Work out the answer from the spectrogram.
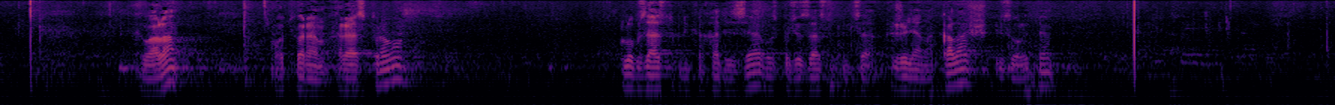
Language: Croatian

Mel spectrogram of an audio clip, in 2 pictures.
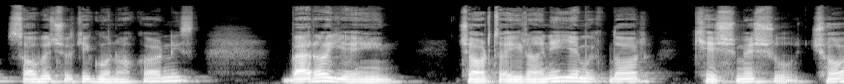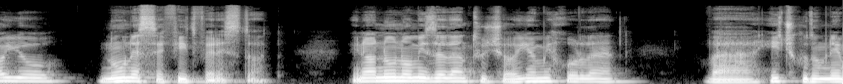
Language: Persian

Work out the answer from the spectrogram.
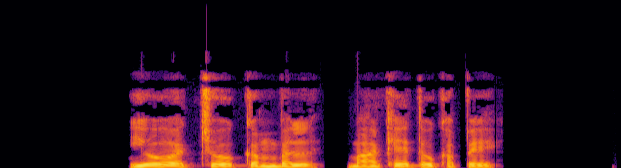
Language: Lasi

